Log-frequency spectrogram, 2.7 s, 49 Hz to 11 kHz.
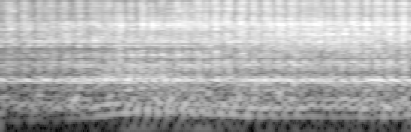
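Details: Gladiator 9.8 outboard during break-in, a couple of hours in, first time in reverse at low gentle throttle: steady buzzy drone with no stumbles or rattles; running cleanly.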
